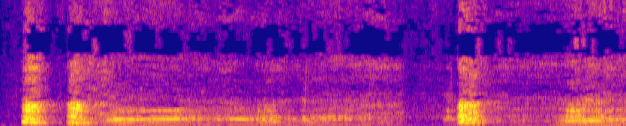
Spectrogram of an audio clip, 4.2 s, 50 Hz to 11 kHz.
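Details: Two dogs playing together, a 3-year-old English mastiff and a 9-month-old Belgian malinois, at play like tug of war: a few sharp, loud barks near the start and again after three seconds, with music running between them.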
